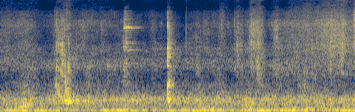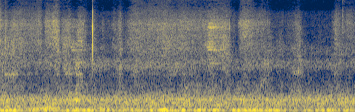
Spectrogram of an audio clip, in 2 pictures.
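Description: Faint rubbing and squishing of a wet, soapy paper towel wiping a wooden bowl in sink water, with two light knocks in the first three seconds.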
